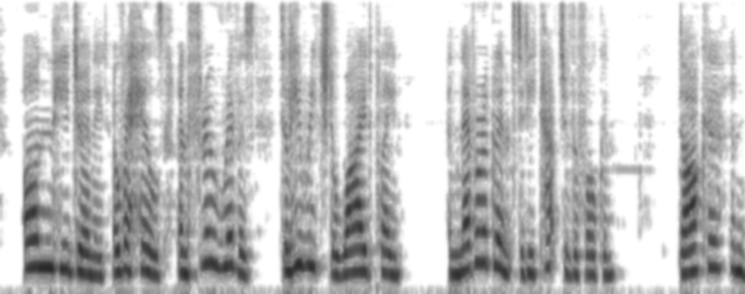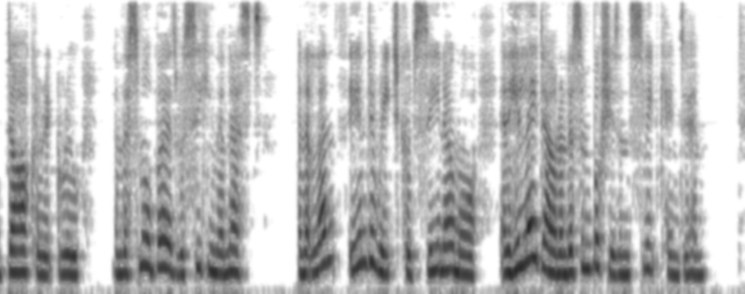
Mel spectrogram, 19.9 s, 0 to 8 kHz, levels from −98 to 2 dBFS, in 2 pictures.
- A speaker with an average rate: Yes, average, 175 wpm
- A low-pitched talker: No, high, 225 Hz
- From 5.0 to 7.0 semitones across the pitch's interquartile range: No, average, 4.5 semitones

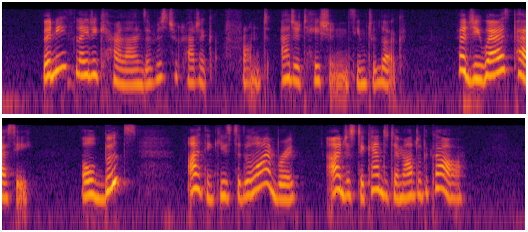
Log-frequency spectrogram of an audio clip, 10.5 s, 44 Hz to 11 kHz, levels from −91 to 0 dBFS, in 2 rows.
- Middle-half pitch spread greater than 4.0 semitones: Yes, wide, 5.6 semitones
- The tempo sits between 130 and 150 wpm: No, average, 170 wpm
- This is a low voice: No, high, 245 Hz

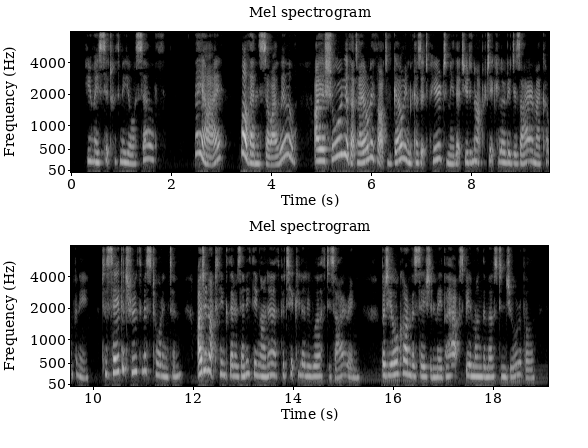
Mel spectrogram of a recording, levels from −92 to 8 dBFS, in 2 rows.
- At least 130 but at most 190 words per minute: No, average, 200 wpm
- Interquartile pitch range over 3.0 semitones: Yes, average, 4.0 semitones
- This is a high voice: Yes, high, 225 Hz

